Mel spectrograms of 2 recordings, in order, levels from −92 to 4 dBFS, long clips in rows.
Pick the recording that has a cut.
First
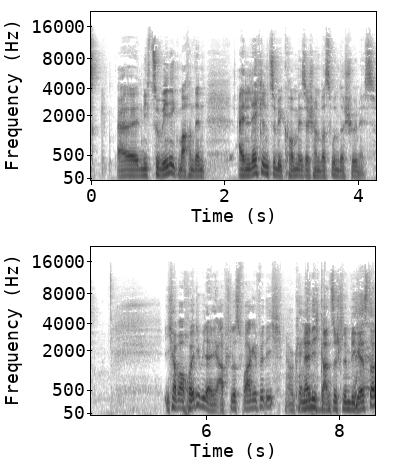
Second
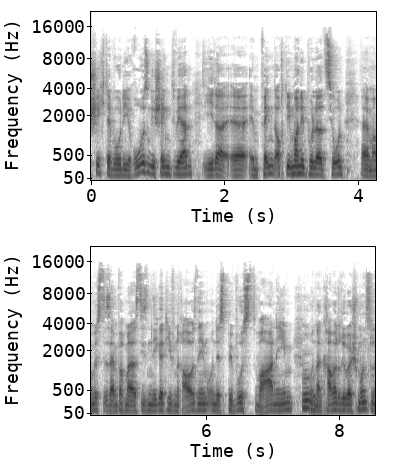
second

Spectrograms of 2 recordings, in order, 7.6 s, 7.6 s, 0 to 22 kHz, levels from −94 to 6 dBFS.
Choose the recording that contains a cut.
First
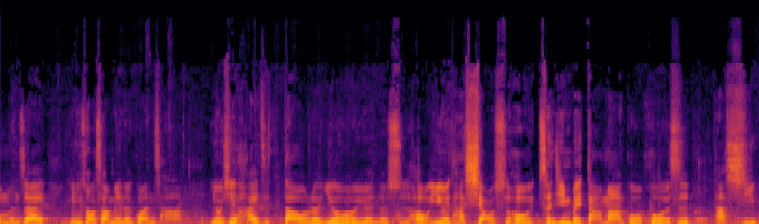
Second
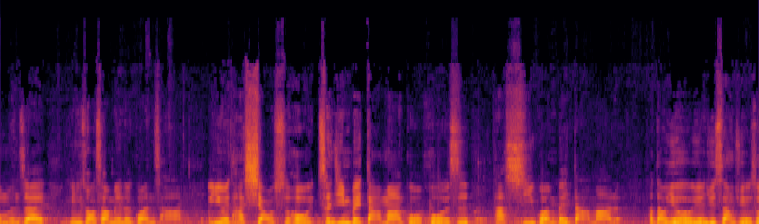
second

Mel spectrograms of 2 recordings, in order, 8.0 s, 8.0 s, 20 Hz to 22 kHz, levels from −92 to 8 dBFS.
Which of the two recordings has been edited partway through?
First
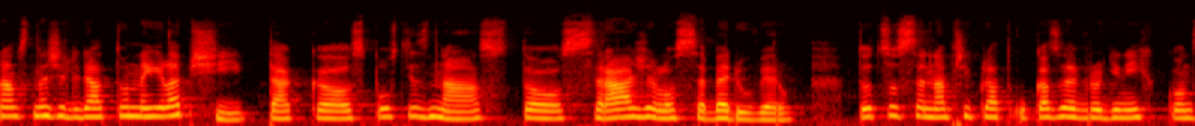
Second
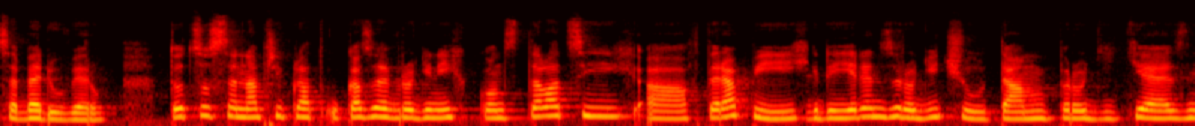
second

